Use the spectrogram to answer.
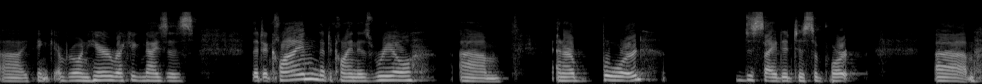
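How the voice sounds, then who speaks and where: A woman's shaky voice holds a very even loudness, with long, frequent pauses over a quiet background. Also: fairly low pitch for a woman, ordinary pitch variation, fairly slow pace. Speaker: nonprofit representative testifying at public hearing. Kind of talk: public testimony. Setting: public board meeting room. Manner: shaky, hesitant with many fillers.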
